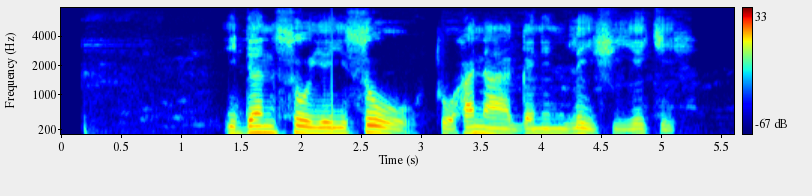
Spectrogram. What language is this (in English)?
Hausa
